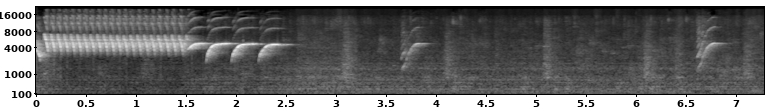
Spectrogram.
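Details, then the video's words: Canary singing 'gacor', meant to coax quiet canaries into song: a rapid, buzzy high trill for over a second, then three or four sweeping notes, then near silence broken by a few isolated chirps. "BURUNG KENARI GACOR // KENARI MACET LANGSUNG BUNYI"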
